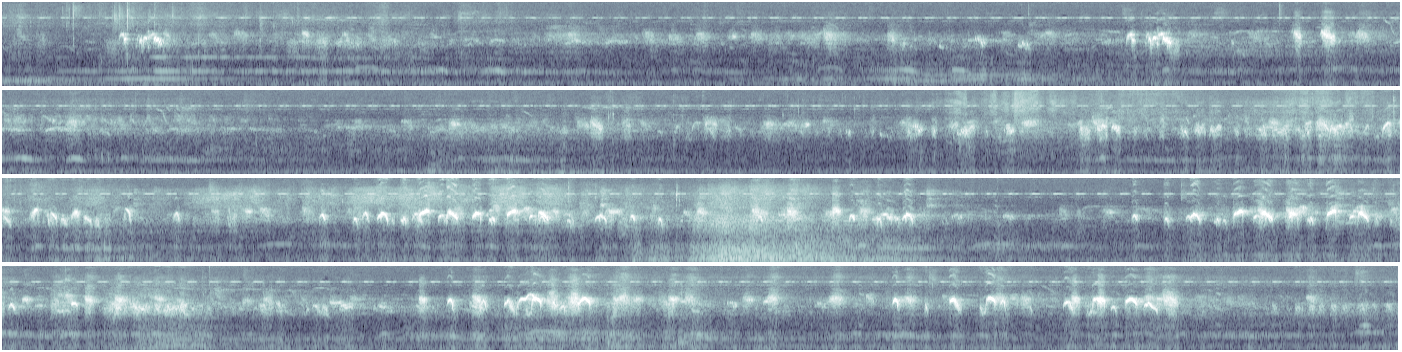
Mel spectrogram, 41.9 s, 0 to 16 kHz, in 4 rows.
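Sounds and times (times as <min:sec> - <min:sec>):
small birds chirping: 0:13.5 - 0:41.9.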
